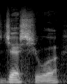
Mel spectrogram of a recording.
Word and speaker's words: Jeshua: my name be like hm how do you pronounce it so it's it's jesua but um my name means Jesus in in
